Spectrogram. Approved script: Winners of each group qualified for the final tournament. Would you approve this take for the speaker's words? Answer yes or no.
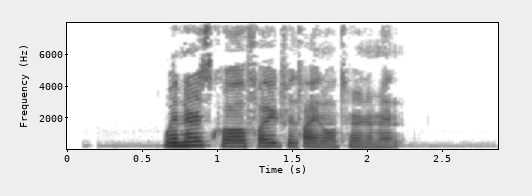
no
